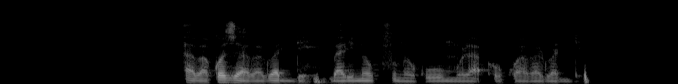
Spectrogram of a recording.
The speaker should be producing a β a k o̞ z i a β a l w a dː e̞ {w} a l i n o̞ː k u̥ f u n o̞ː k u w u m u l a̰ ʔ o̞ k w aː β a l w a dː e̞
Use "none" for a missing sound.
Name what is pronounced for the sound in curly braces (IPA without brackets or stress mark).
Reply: β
